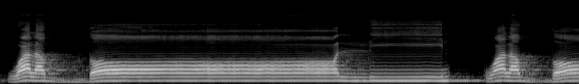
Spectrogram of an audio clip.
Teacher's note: le mad, la prolongation ne sort pas du nez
